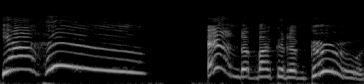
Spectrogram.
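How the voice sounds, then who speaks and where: Putting on a squeaky character voice at an extremely high pitch, a woman speaks very slowly with very wide pitch swings. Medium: read story. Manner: excitable, goofy.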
